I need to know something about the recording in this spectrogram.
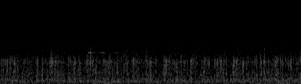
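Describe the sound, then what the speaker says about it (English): Water boiling in Genshin Impact, a steady bubbling and seething that stays constant and fairly soft, with no talk. "I'll boil some water."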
